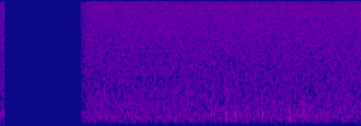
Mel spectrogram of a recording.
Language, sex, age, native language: Icelandic, male, 10, Icelandic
